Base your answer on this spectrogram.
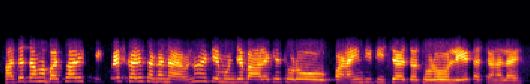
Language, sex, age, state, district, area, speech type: Sindhi, female, 30-45, Maharashtra, Mumbai Suburban, urban, conversation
